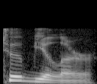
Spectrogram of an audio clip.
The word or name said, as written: tubular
